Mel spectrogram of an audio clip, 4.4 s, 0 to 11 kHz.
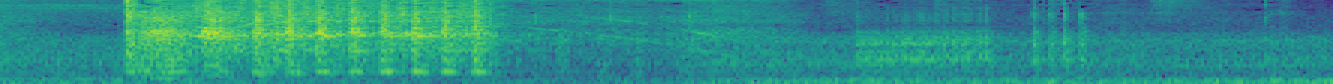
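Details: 2001 Chevy S10 4.3 litre, starter cranks fast and steady for just over a second, then stops without catching; spark present at coil; no-start caused by a loose distributor cap with a slipping, damaged screw.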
